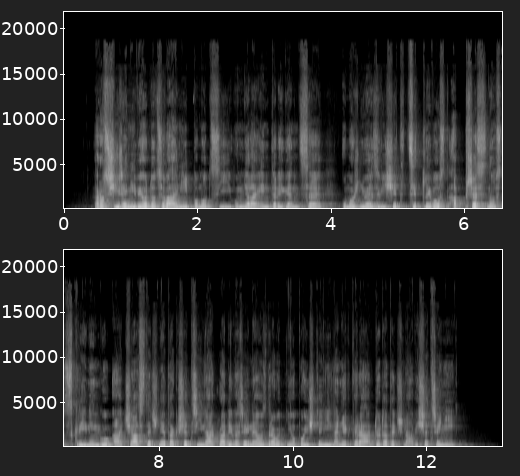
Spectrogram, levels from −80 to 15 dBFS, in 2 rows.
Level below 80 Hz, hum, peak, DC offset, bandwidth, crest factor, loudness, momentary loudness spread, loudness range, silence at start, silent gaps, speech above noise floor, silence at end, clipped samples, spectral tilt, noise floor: -44 dBFS; none; 0 dBFS; under 0.1%; 19 kHz; 18 dB; -18 LUFS; 8 LU; 4 LU; 0.45 s; none; 36 dB; 0.6 s; under 0.1%; -5.5 dB/octave; -54 dBFS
